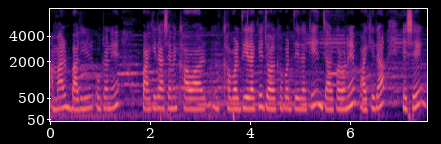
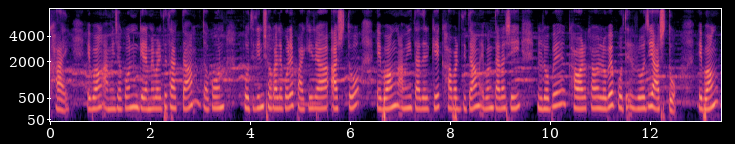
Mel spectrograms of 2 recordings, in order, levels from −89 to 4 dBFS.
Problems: none marked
